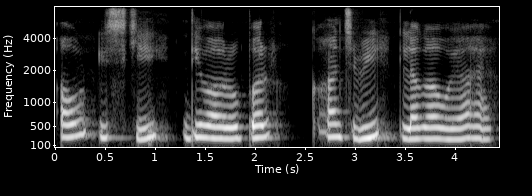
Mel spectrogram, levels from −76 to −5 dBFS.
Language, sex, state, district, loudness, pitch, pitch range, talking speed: Hindi, female, Uttar Pradesh, Saharanpur, -17 LUFS, 255 Hz, 235-265 Hz, 120 wpm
